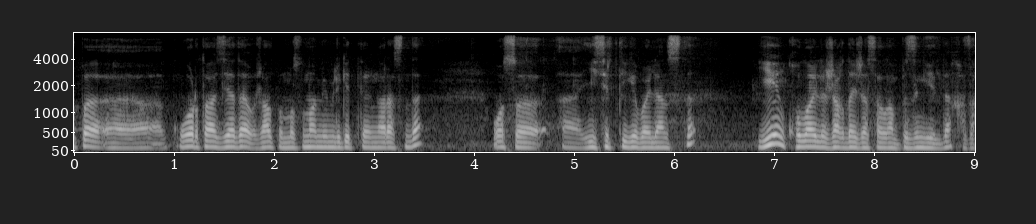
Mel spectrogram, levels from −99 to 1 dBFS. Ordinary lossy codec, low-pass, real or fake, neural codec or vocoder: none; 7.2 kHz; real; none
